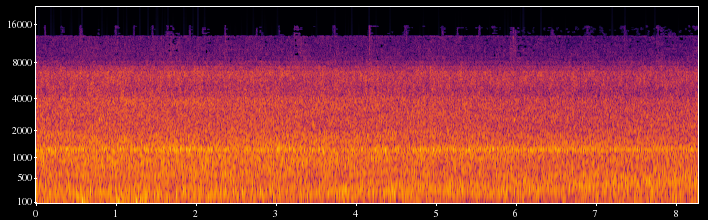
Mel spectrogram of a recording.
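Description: Floodwater rushing in a steady, loud torrent, with a few low bumps in the first second and a half.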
